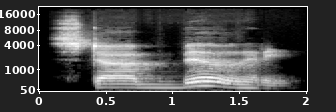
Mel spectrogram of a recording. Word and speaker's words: stability: cury osity possibility creativity stability so for stability it's a little different it's the second syllable but that's because it has less syllables than the others very similar pattern to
